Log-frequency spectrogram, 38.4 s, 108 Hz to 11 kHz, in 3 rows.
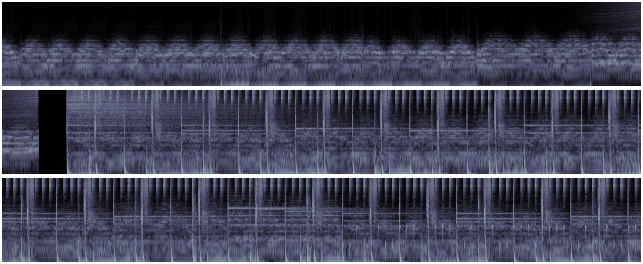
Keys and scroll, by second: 22.6 space, 27.7 ctrl+space, 28.1 ctrl+space, 35.6 ctrl+alt+d, 38.2 ctrl+alt+z.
